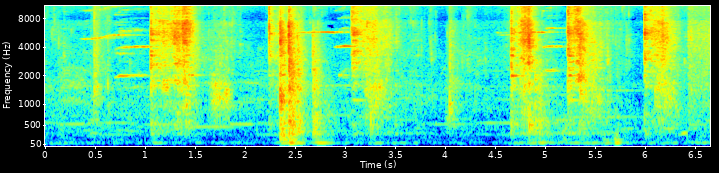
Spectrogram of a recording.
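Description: Mutton for kosha is stir-fried in a pot, with loud, close bursts of utensil scraping and clanking against the metal coming in irregular strokes separated by brief quieter pauses.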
